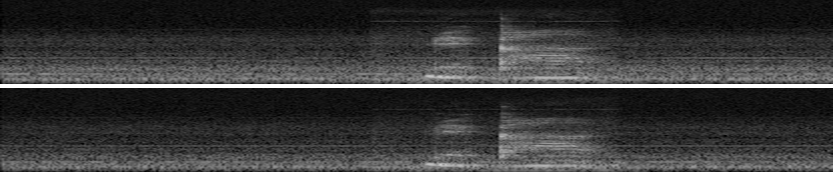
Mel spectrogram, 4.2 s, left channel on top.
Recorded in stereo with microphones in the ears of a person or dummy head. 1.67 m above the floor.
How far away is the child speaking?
About 1.8 m.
